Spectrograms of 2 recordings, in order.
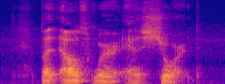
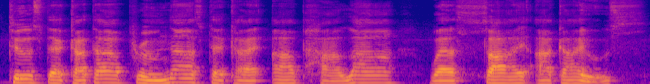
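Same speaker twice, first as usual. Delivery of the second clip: somewhat higher, measured verse recitation; reciting Homer; 4 semitones higher than usual. Acted. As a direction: chant the Greek lines like epic poetry.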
